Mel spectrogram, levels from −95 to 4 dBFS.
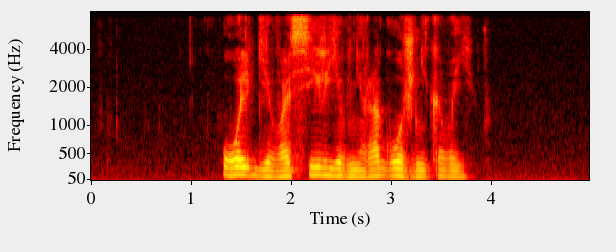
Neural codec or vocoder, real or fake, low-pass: vocoder, 44.1 kHz, 80 mel bands, Vocos; fake; 7.2 kHz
